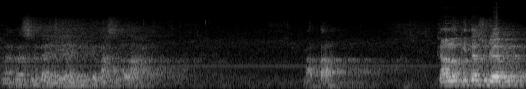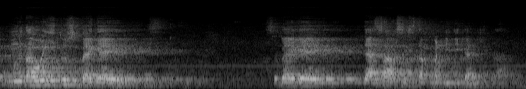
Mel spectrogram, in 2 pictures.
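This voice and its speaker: High-voiced man lecturing in an echoey hall. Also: moderate pace, pauses often. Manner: didactic, keeps checking with the audience by asking "ya kan?". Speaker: lecturer at a religious congress. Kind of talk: religious lecture to an audience. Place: large lecture hall at a congress. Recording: very echoey hall from far off, faint noise.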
